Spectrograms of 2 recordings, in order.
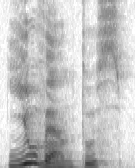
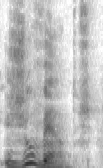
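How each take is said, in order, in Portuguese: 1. É dito com pronúncia italiana. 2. É dito com pronúncia do português brasileiro. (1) "no italiano a gente vai falar" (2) "aqui no Brasil a gente chama de"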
